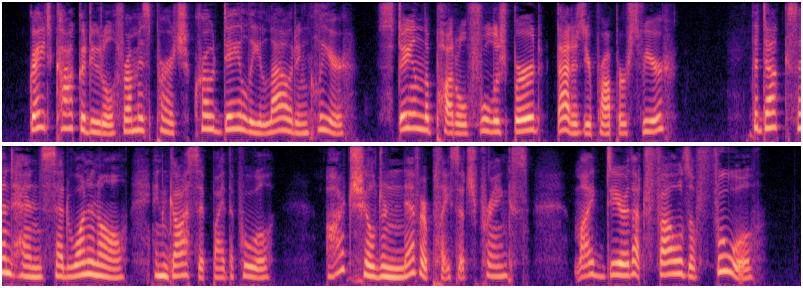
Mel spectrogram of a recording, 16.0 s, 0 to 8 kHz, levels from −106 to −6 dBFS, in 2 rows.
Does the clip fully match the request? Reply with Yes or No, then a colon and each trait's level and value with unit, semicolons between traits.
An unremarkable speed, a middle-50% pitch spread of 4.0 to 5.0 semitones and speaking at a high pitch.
Yes: average, 180 wpm; average, 4.6 semitones; high, 230 Hz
